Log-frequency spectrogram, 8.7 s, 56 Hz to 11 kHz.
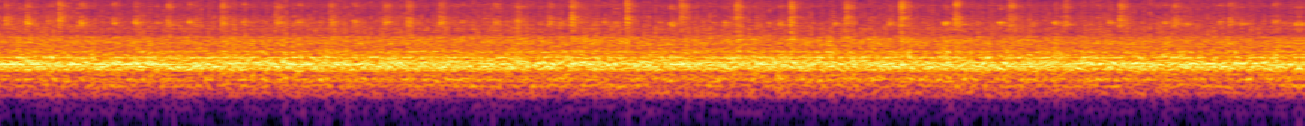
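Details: Hotpoint WM74 washing machine at high spin: loud steady rumbling roar like a passing train from worn drum bearings, which need replacing again.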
